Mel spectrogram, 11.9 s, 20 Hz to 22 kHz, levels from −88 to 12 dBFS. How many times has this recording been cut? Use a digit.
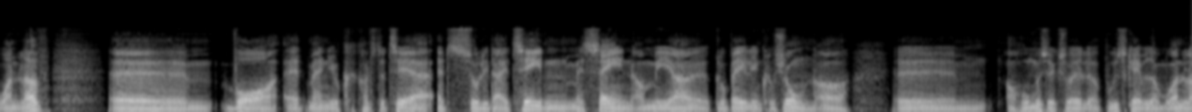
1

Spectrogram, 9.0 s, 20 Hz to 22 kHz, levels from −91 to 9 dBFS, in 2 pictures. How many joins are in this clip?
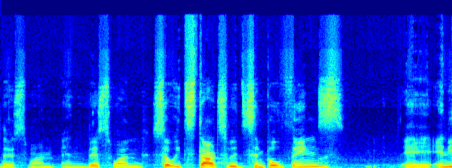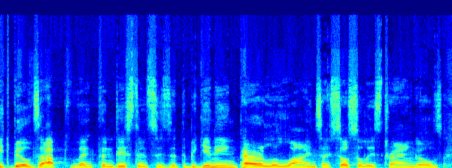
1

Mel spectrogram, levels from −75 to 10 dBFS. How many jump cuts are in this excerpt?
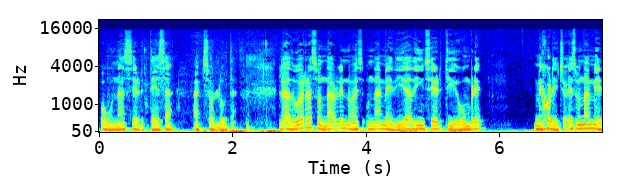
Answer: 1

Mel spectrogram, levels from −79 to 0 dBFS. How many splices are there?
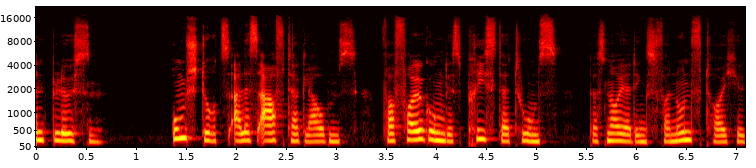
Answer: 1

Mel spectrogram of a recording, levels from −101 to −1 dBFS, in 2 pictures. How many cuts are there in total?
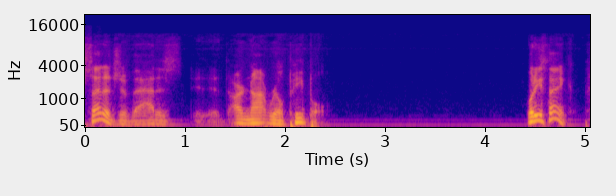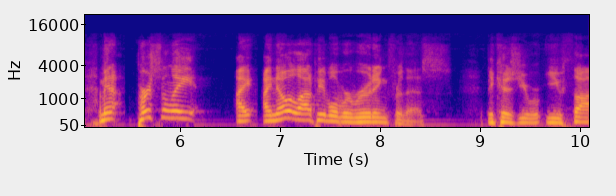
2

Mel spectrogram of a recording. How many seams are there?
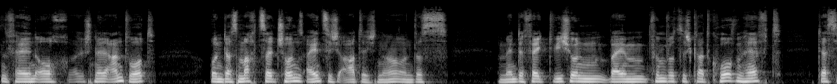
1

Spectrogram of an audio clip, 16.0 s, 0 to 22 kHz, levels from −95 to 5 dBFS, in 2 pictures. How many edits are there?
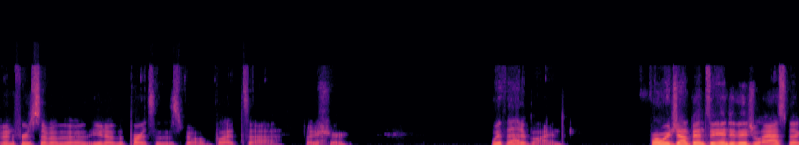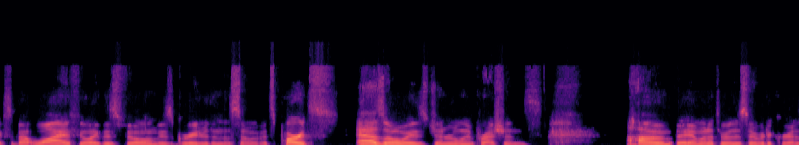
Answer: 1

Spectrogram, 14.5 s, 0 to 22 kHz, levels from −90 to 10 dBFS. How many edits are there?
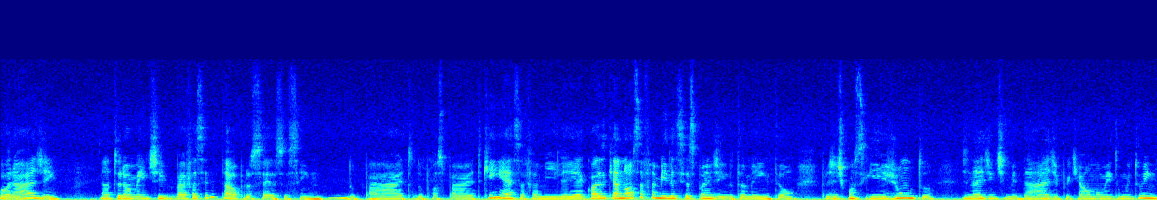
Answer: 2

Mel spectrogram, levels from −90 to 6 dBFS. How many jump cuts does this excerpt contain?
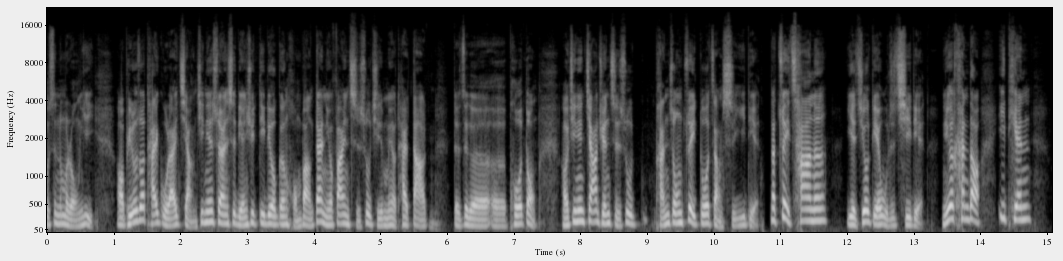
1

